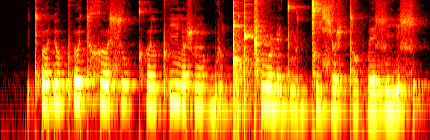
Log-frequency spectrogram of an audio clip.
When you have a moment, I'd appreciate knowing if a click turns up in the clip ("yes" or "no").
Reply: yes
